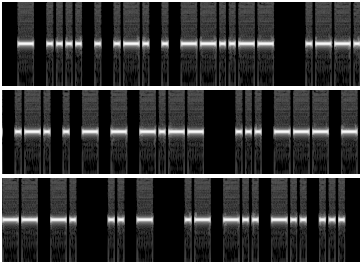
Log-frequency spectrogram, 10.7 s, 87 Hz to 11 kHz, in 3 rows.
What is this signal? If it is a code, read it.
Morse code, heard as a keyed tone, about 25 wpm, 1000 Hz. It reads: THERE, PRETTY SOON IT ADDS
